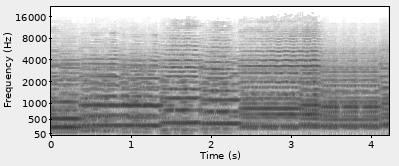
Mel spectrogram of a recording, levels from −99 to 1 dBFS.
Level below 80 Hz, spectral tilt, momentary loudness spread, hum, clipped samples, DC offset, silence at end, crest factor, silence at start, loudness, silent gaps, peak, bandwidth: -68 dBFS; -4 dB/octave; 4 LU; none; under 0.1%; under 0.1%; 0 s; 14 dB; 0 s; -26 LUFS; none; -12 dBFS; 15 kHz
